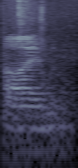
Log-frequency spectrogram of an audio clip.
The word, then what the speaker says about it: chyme: That is pronounced chyme.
